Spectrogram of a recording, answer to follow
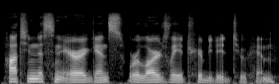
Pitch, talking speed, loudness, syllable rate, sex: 105 Hz, 170 wpm, -21 LUFS, 7.3 syllables/s, male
